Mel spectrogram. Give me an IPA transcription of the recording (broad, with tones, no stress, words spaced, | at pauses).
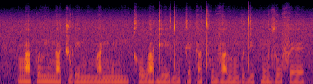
ŋa˦pʊ˦li˦˨ na˨t͡ʃu˨ɾe˦ŋi˨ mã˦ɲu˦ ŋiː˨kʰo˨wa˦ ɡeː˨dũ˨ kɛ˨kã˦tʰũ˨ va˦ lũ˨ɡʷi˨de˦ pũ˦ zo˦˨fɛ˦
